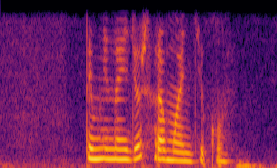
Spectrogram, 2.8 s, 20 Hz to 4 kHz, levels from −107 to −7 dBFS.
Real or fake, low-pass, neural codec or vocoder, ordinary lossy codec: fake; 3.6 kHz; vocoder, 22.05 kHz, 80 mel bands, Vocos; AAC, 32 kbps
